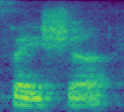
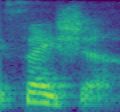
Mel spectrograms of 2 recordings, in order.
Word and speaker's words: Sasha: to my name, because when you see my name, it looks like Sasha, right? I know that's the typical pronunciation of it. That's why all my life, I have been correcting people. It's Sasha, long A, Sasha.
